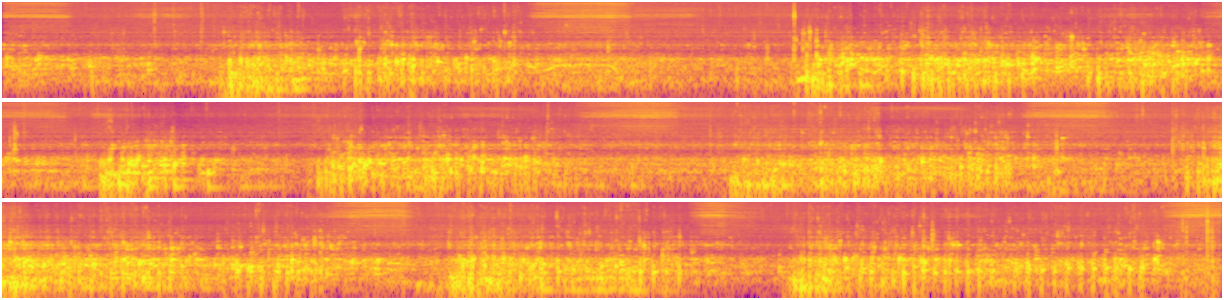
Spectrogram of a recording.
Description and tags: Underwater scuba diver
An audio channel extracted from GoPro footage of a scuba diver exploring underwater.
